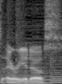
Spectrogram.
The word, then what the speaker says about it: Ariados: That's how you pronounce Ariados, just without...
